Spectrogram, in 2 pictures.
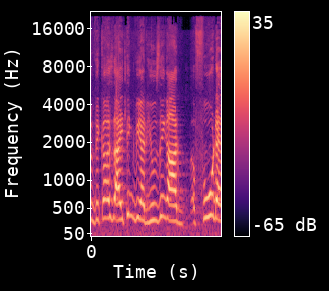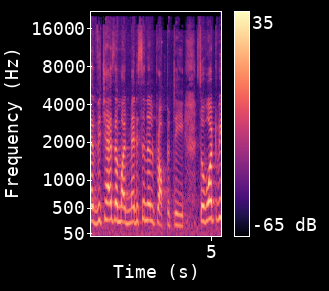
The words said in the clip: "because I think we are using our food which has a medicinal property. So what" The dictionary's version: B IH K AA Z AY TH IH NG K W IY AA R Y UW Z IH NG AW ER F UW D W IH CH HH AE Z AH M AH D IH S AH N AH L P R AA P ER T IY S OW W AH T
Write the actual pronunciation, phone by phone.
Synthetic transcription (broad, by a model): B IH K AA Z AY T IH NG K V IY AA R Y UW Z IH NG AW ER F UW D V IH CH HH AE Z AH M AH D IH S AH N AH L P R AA P ER T IY S OW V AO T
